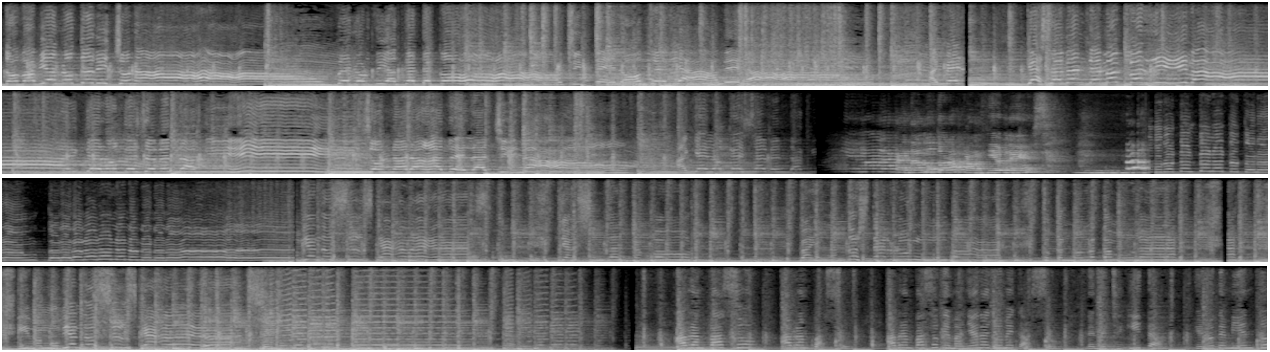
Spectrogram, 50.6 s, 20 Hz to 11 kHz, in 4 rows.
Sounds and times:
Flamenco: 0.0 - 20.6, 28.2 - 50.6
Speech: 21.0 - 23.2.

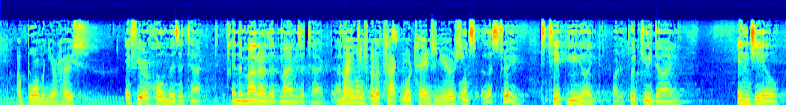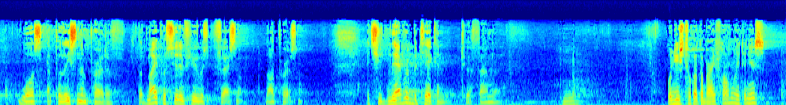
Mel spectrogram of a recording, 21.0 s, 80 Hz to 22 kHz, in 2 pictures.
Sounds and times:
Speech: 0.2 - 9.1, 9.8 - 14.6, 15.4 - 17.2, 19.4 - 20.8.

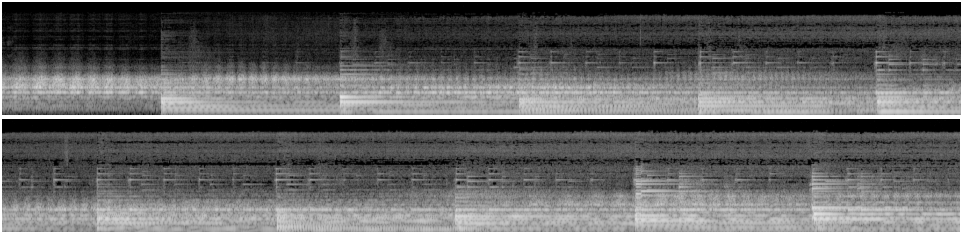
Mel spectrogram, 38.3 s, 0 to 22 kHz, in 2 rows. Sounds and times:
Ambient music: 0.0 - 38.3.

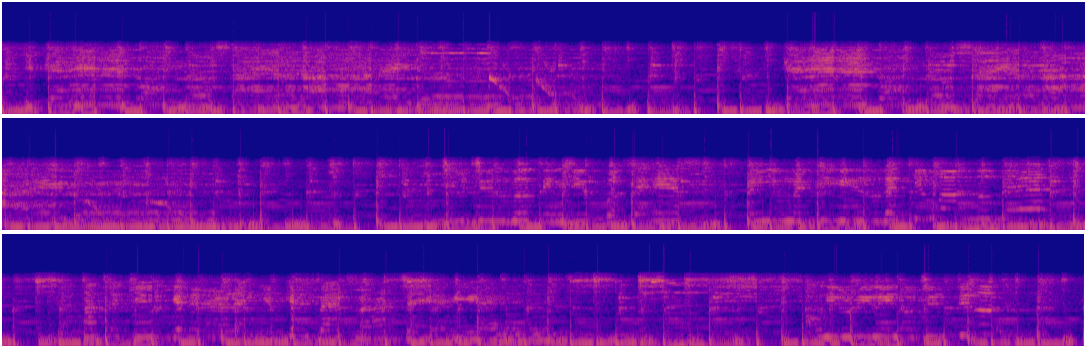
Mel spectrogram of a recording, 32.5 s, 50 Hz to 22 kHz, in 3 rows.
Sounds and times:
Music: 0.0 - 32.4.

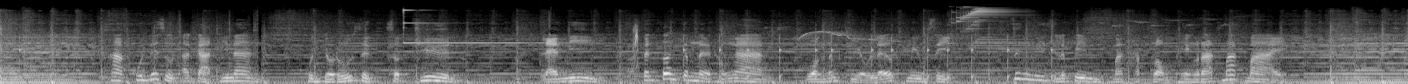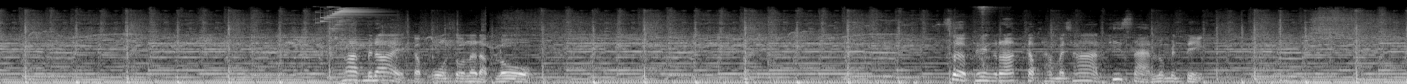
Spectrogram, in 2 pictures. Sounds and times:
Music: 0.0 - 28.1
Speech: 1.1 - 4.6, 5.4 - 12.9, 17.6 - 19.4, 23.6 - 26.2.

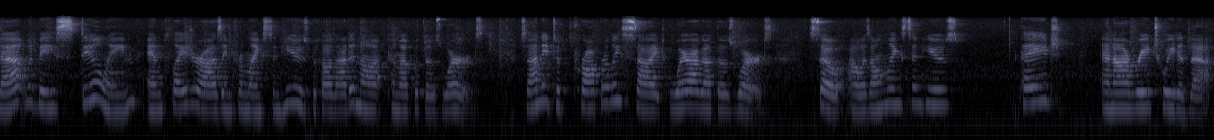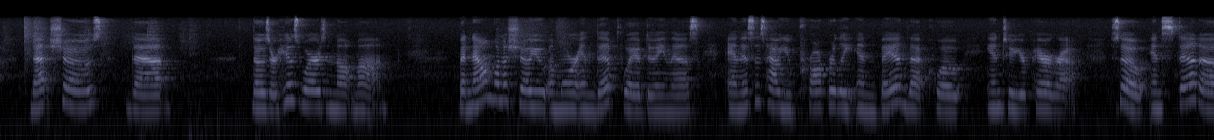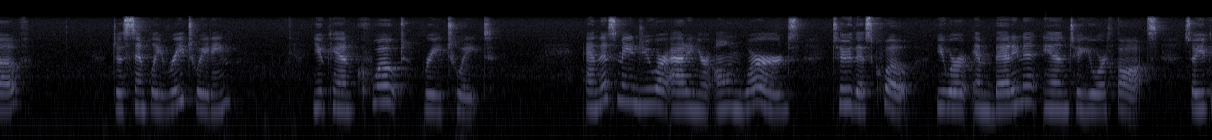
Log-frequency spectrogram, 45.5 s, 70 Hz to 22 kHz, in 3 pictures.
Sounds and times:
Speech: 0.0 - 12.1, 12.7 - 17.4, 18.3 - 20.1, 20.9 - 30.8, 31.8 - 33.4, 34.3 - 36.6, 37.7 - 45.5.

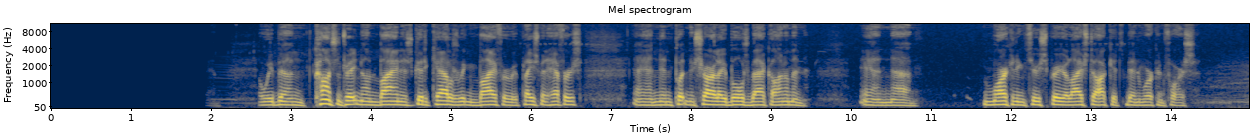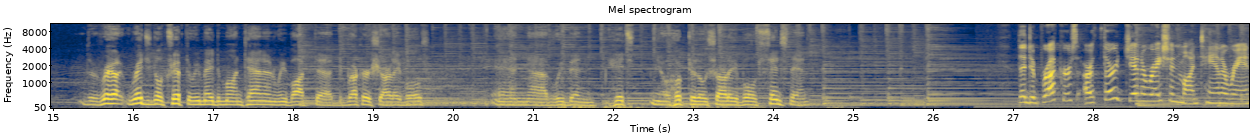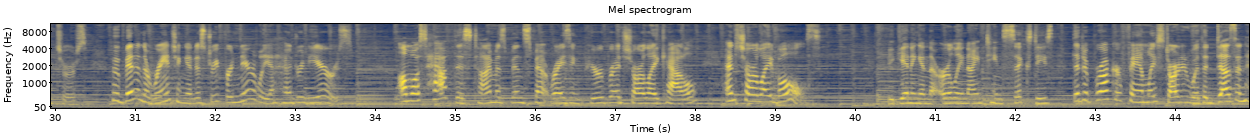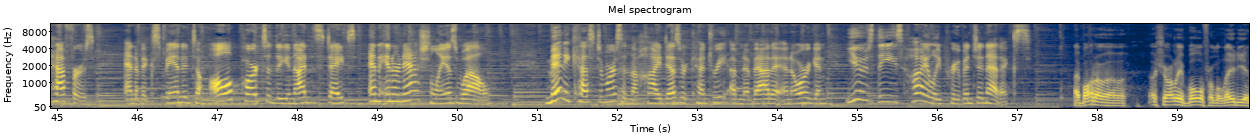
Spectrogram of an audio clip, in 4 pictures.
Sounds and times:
Speech: 2.6 - 6.6, 7.3 - 9.5, 11.7 - 14.3, 15.4 - 19.7, 20.5 - 24.4, 57.7 - 59.9.

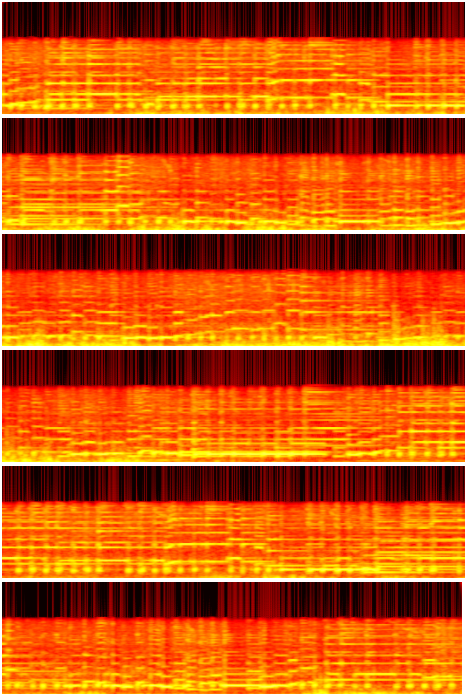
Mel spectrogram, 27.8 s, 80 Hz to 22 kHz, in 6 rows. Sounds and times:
Mandolin: 0.0 - 27.7.

